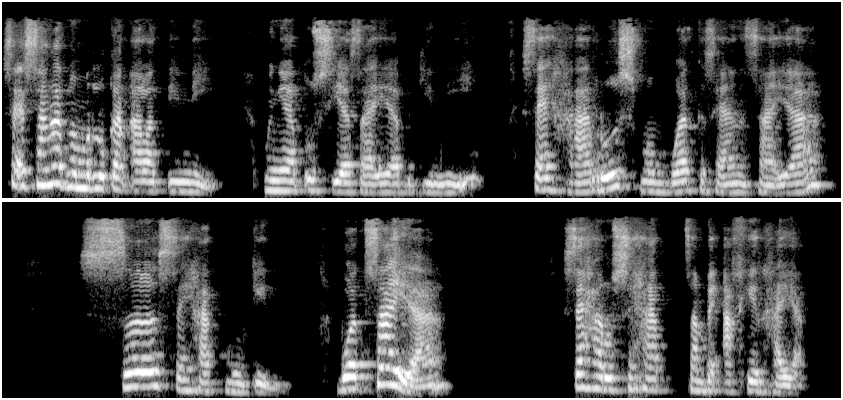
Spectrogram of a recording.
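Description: Her medium-pitched voice swings very widely in pitch as the woman talks at a fairly slow pace. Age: 70s. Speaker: elderly product user giving testimonial. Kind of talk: testimony. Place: home room. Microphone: phone near.

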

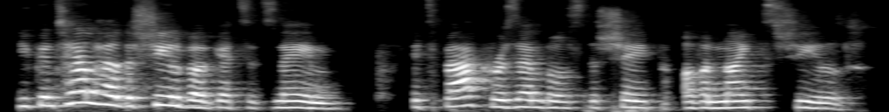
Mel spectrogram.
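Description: Speaking at a moderate pace, a woman with an Irish accent uses a soothing tone. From Ireland. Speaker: nature photographer. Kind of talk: presentation. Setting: video call. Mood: warm, admiring. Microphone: webcam.

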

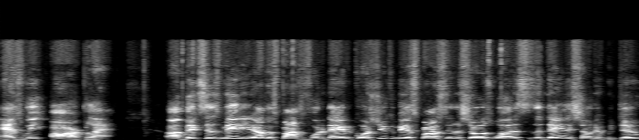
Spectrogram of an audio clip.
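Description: High-pitched male voice with a bright, sharp tone at a fairly quick pace. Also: ordinary pitch variation.

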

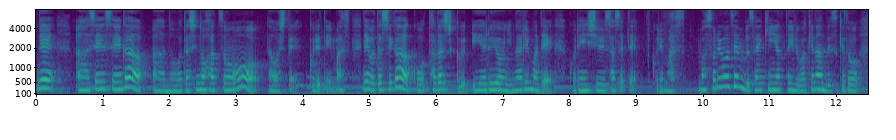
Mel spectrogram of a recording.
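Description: Speaking at a moderate pace with hardly any pauses, a woman with a Russian accent and a fairly high pitch shows ordinary pitch variation over light background noise. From Russia, small town. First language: Russian (speaking Japanese). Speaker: YouTuber, university student; YouTuber. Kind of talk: casual Q&A vlog. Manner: casual, chatty. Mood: warm, relaxed. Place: home room.

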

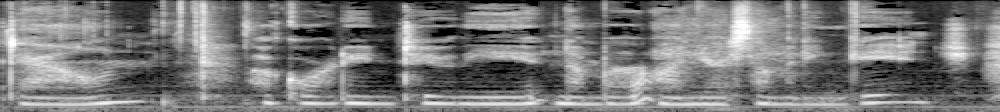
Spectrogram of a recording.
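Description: A soft-spoken woman at a very slow pace, with fairly even intonation and light background noise. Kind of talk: tutorial. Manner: soft-spoken close-mic ASMR voice. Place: home room. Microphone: studio mic.

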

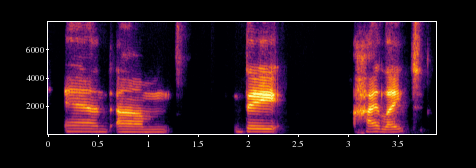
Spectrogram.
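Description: A woman with a Canadian accent speaks in a bright, sharp tone with fairly even intonation against a quiet background. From Sudbury, Ontario, Canada; Ontario. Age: 20s. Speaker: university student; interviewee. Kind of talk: interview. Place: home room. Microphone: webcam.

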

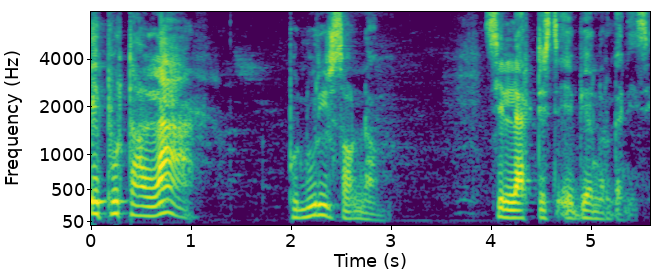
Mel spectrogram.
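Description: The voice moves at a very slow pace, with long, frequent pauses and very wide swings in pitch. Loudness rises and falls a lot, and the sound is somewhat breathy. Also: man. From Senegal, Thiès; Senegal. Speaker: actor and retired teacher; actor. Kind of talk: interview. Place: home room. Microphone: lapel.

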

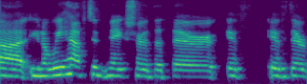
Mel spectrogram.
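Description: The speaker has an American accent and fairly even intonation. The pace is moderate, and the background is quiet. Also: woman. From US Midwest. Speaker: utility commissioner moderating a webinar. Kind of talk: webinar moderation. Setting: video call. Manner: halting, many fillers. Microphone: video call.

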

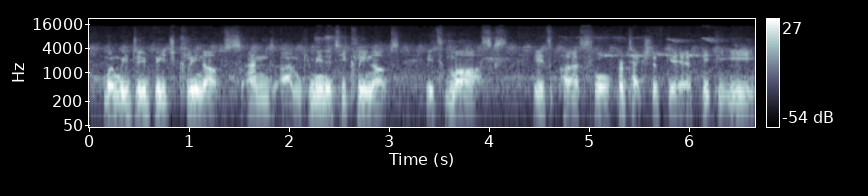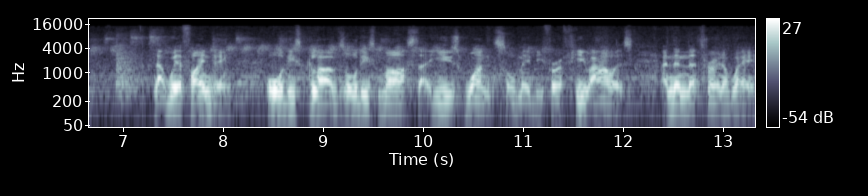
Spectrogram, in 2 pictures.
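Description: Noticeable background noise surrounds a man's voice. He keeps a moderate pace and fairly even intonation. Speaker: interviewee. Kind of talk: interview answer. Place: garden. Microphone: lapel.

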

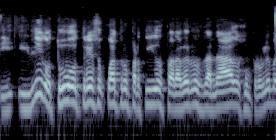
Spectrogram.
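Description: Speaking at a very fast pace, a man with a Mexican accent has a high pitch and a dark, mellow tone. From Mexico. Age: 60s. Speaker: football pundit. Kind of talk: heated sports debate. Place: home room. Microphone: earbuds.

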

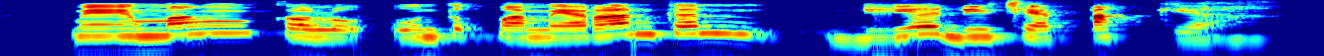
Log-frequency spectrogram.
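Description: Faint music plays in the background. A woman speaks at high pitch and a moderate pace with ordinary pitch variation. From Bandung, West Java, Indonesia; West Java, Indonesia. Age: 40s. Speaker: food photographer. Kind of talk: online class presentation. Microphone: phone; video call.

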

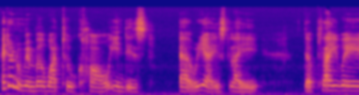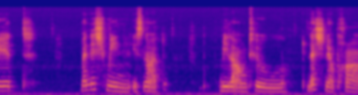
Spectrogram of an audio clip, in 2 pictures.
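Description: A woman with a Thai accent, at a very slow pace with long, frequent pauses. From Thailand. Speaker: travel vlogger. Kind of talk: casual vlog narration.

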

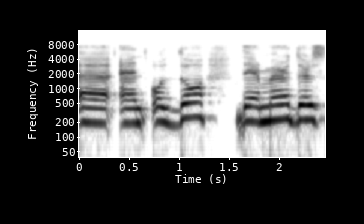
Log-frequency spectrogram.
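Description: A woman with an unremarkable speaking voice, fairly high pitch, ordinary pitch variation and a moderate pace. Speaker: university lecturer and programme leader. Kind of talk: lecture. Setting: video call.

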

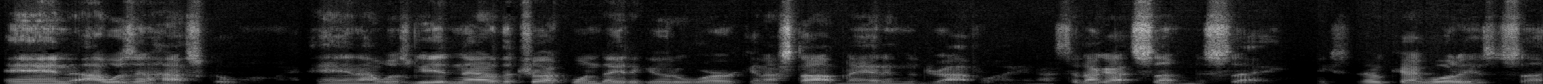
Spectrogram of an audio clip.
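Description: Against a quiet background, a man with a North Carolina accent talks at a very fast pace in a fairly low pitch, with fairly even intonation and big swings in loudness. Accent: Southern US (North Carolina). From US South, Gaston County, North Carolina. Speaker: podcast guest. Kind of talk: casual chat. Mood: warm, reflective storytelling. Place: home room. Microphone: lapel.

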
